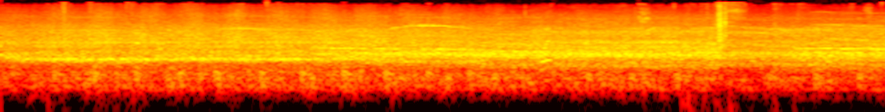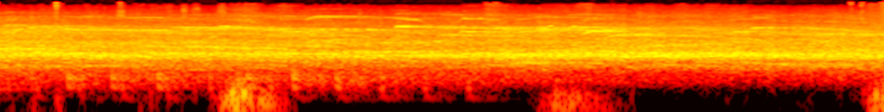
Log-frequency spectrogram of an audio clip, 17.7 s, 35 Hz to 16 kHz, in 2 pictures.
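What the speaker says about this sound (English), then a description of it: "With the home crowd at the Aimé Giral absolutely loving it." A home rugby crowd at the Aimé Giral stadium roars and cheers steadily through a Top 14 match between Perpignan and Toulouse, with whoops over the din and a commentator speaking beneath it.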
